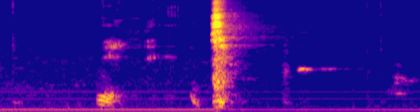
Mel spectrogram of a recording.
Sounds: Sneeze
